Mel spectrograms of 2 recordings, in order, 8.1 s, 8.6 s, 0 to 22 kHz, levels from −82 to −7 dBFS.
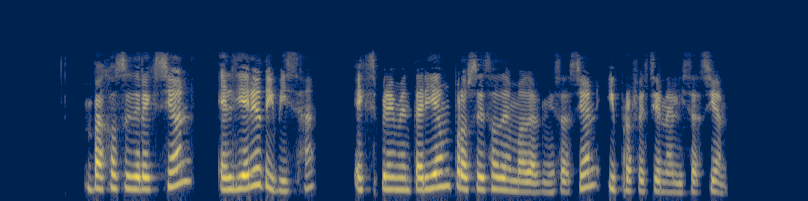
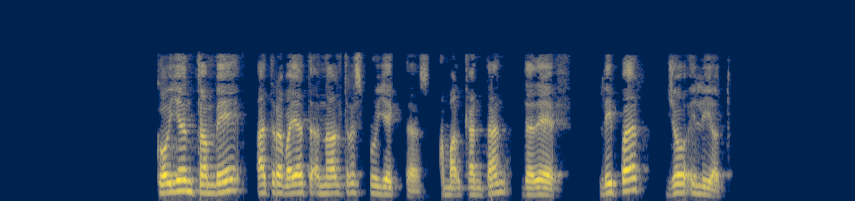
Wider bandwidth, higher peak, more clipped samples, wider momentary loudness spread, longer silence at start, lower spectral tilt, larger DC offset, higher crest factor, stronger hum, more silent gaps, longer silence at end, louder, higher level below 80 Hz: about the same, 7.8 kHz vs 7.8 kHz; about the same, -4 dBFS vs -2 dBFS; neither; first, 12 LU vs 9 LU; second, 0.85 s vs 1.55 s; second, -3 dB/octave vs -4.5 dB/octave; neither; about the same, 20 dB vs 18 dB; neither; about the same, 1.96-2.18 s, 3.18-3.52 s, 6.02-6.06 s vs 2.49-2.56 s, 4.32-4.39 s, 5.13-5.20 s, 5.72-5.99 s, 6.51-6.65 s; second, 0.8 s vs 1.35 s; second, -23 LUFS vs -18 LUFS; second, -70 dBFS vs -62 dBFS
